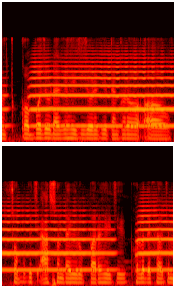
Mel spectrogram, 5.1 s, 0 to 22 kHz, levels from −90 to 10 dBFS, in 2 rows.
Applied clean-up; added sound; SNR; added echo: none; Trumpet; -5 dB; none.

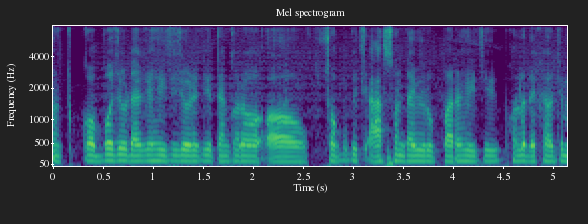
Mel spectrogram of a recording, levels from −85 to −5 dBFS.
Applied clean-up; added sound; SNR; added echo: neural mask model Resemble Enhance denoiser.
